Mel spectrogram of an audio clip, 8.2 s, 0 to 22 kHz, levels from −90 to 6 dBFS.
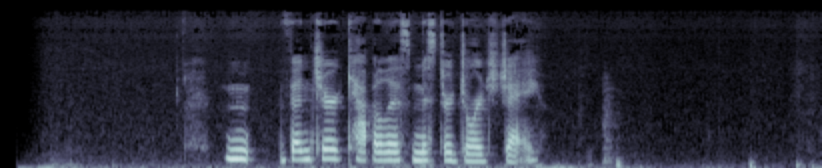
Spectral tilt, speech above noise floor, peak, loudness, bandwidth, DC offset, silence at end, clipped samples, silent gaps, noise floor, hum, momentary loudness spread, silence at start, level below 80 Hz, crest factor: -5 dB/octave; 38 dB; -2 dBFS; -15 LUFS; 16.5 kHz; under 0.1%; 0.05 s; under 0.1%; none; -53 dBFS; none; 22 LU; 0.2 s; -42 dBFS; 18 dB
